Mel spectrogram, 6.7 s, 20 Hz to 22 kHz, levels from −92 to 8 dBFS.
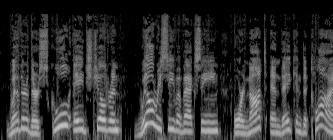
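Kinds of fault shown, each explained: overdone noise removal: Speech over a near-silent background flecked with twinkling specks, because heavy noise reduction shuts off frequency bands near the noise floor throughout.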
